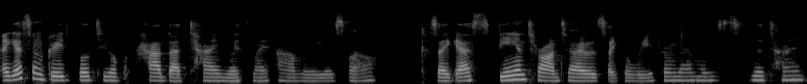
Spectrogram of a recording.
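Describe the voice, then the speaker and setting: Her voice fairly low with fairly even intonation, a woman speaks in an unremarkable speaking voice, recorded dry and close with no echo. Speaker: student podcast co-host. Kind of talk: casual interview.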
